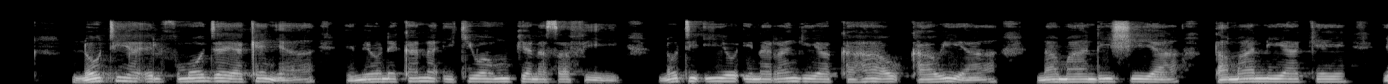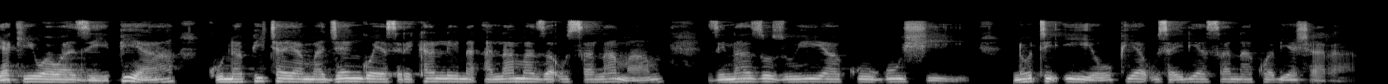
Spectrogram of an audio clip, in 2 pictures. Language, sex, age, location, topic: Swahili, male, 18-24, Kisumu, finance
